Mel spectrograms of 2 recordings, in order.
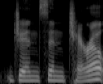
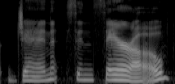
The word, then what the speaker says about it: Jen Sincero: I had to look at this because every time I want to say like Jen sincerero like I don't know where I'm getting these extra syllables. I don't know where I'm getting these extra letters. Jen Sincero.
